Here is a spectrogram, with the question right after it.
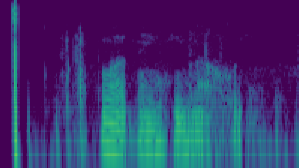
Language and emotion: Russian, neutral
